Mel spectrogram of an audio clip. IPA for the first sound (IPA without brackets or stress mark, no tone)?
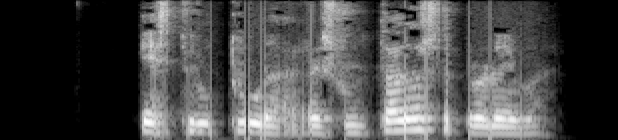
e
